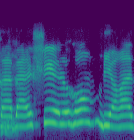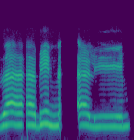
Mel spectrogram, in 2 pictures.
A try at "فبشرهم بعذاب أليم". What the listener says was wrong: அலீம், அதை நீட்டி ராகம் எடுத்து ஓதுங்க. فبشرهم بعذاب أليم.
